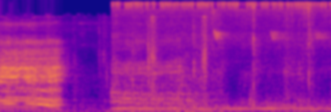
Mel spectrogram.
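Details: Cattle being released from a pen by livestock keepers: one loud, drawn-out moo that falls in pitch, followed by clattering and rustling noise.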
